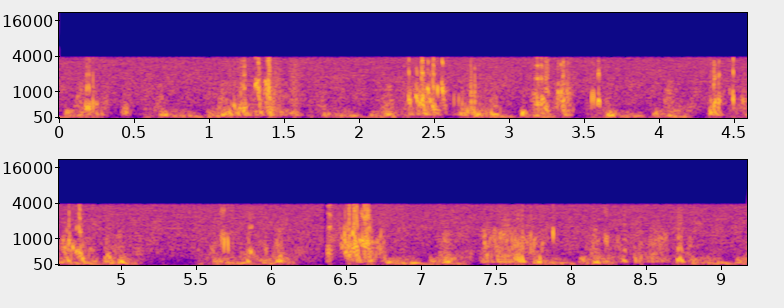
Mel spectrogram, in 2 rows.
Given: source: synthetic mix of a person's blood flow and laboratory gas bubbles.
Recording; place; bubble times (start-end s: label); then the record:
Doppler ultrasound of blood flow; precordium
0.14-0.32 s: bubbles
0.41-0.49 s: bubbles
1.03-1.64 s: bubbles
2.29-2.98 s: bubbles
3.15-3.44 s: bubbles
3.52-3.65 s: bubbles
4.31-4.97 s: bubbles
5.65-5.75 s: bubbles
5.78-5.98 s: bubbles
6.36-6.76 s: bubbles
7.38-7.92 s: bubbles
8.21-8.79 s: bubbles
From the record:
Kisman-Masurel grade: 243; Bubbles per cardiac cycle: several, 3 to 8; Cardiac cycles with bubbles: 100%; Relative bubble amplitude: loud (0.450 to 0.775); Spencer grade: 3 (all of the cardiac periods contain showers or single bubble signals, but not dominating or overriding the cardiac motion signals); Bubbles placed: only in the low amplitude regions of the cardiac cycle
